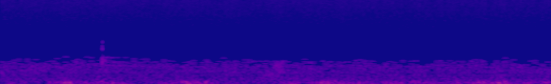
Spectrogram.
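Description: A large seated crowd murmurs quietly.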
